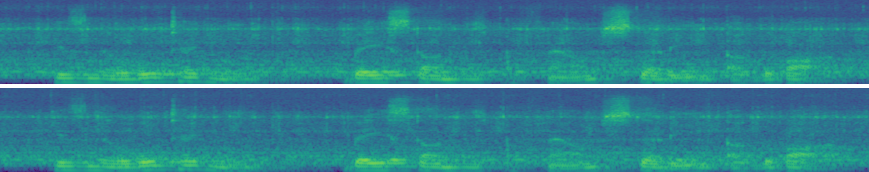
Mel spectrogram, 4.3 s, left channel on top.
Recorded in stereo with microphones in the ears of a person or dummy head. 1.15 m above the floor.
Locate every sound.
0.3 s a man speaking: 15° left (ahead or behind), 2.5 m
